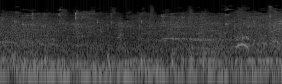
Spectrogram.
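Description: Steady arena crowd noise during live basketball play, with a basketball bouncing on the hardwood court.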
